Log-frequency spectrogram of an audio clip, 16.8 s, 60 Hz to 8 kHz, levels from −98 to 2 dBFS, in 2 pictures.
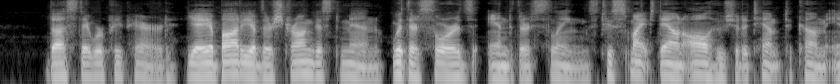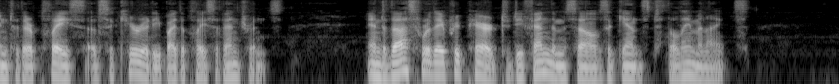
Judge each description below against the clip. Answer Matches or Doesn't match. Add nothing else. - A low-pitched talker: Matches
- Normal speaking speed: Matches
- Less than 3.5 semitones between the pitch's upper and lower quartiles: Matches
